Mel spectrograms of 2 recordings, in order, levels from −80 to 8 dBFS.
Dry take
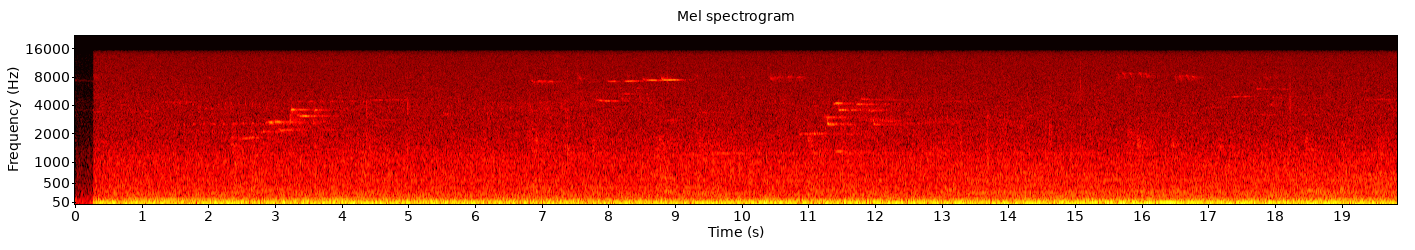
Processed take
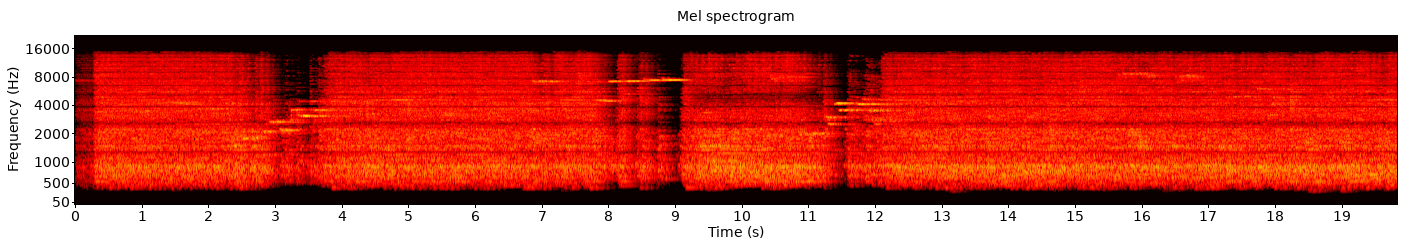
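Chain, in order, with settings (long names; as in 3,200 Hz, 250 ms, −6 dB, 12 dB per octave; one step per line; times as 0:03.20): Bessel high-pass filter 950 Hz, order 6
gate on every frequency bin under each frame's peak −15 dB strong
0:09.20–0:11.20: parametric band 4,800 Hz −14 dB 0.59 octaves
speech leveller within 4 dB 0.5 s
notch comb filter 1,300 Hz
repeating echo 82 ms, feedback 43%, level −6 dB
convolution reverb RT60 0.35 s, pre-delay 7 ms, DRR −9.5 dB
level +3 dB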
